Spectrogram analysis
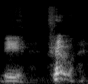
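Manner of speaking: ordinary delivery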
